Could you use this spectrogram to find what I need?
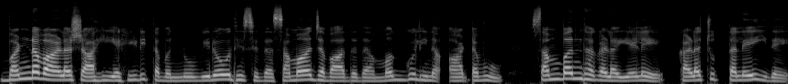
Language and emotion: Kannada, neutral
